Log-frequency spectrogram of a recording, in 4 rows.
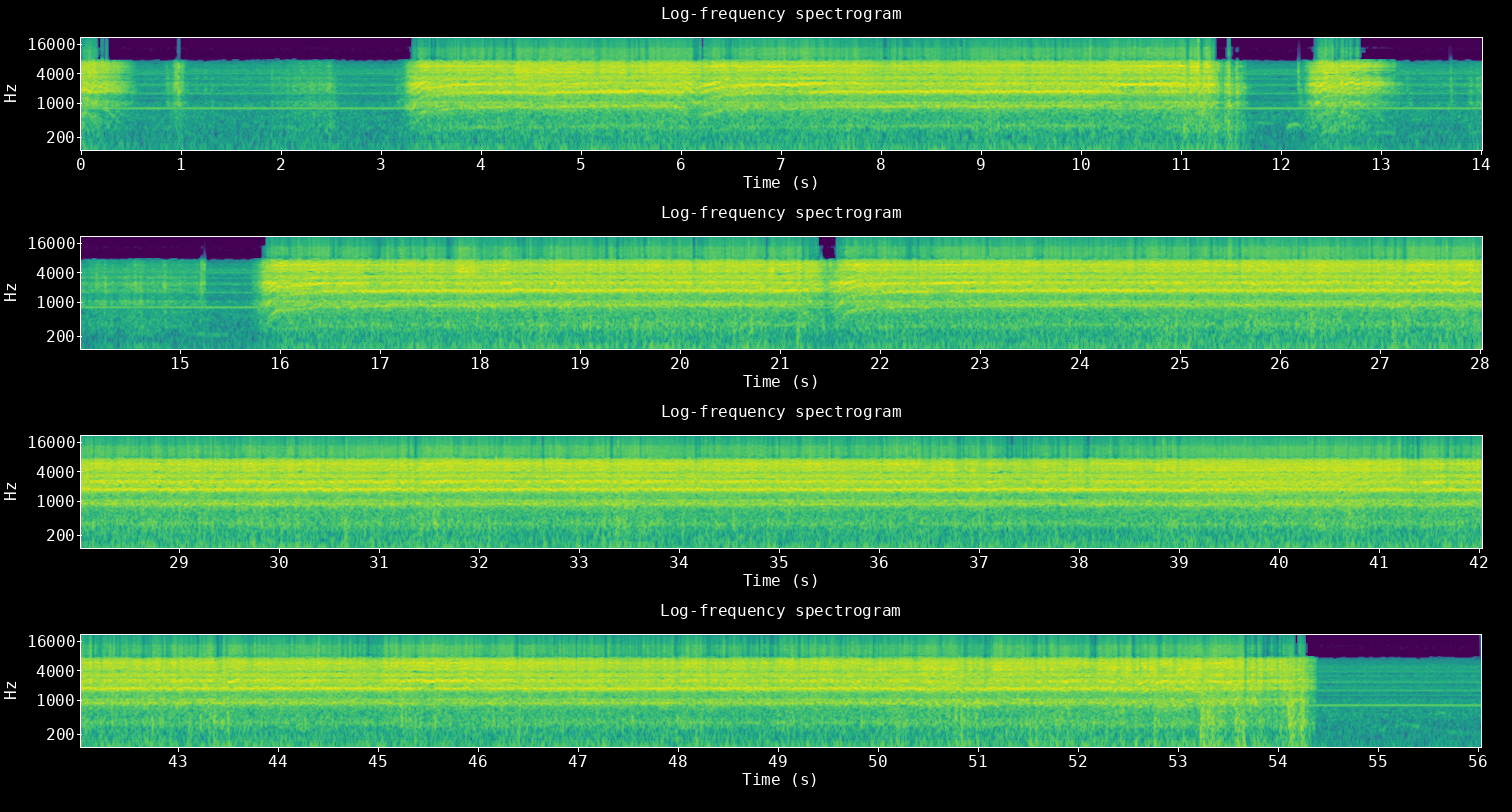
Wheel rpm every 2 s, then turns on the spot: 30, 110, 210, 220, 230, 100, 20, 70, 230, 230, 180, 230, 230, 230, 230, 230, 230, 230, 230, 220, 230, 230, 230, 240, 240, 220, 180, 0.
12-14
